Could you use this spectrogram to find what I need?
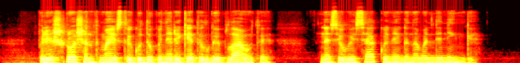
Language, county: Lithuanian, Utena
